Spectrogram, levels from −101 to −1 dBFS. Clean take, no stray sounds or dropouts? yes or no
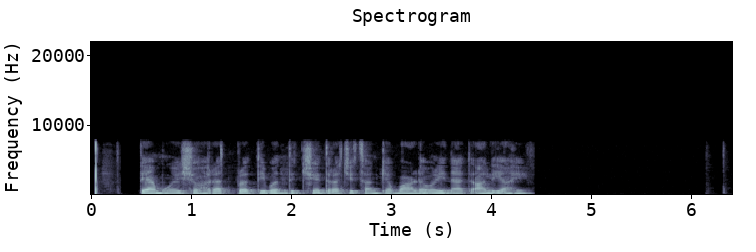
yes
